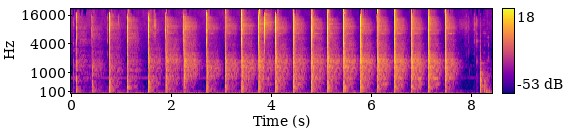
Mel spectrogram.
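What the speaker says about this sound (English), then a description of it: "nylon side of this hammer, in order to pound it flush" Steady, rhythmic blows from the nylon side of a hammer, about twenty in all, struck close and evenly, each a sharp dull thud, pounding a pin flush on a Beretta Model 21A pistol on a block.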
